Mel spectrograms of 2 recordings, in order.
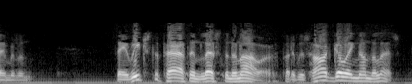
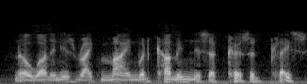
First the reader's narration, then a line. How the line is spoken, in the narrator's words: grumbled Alfred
